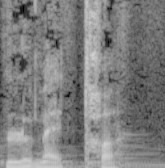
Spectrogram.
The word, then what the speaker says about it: le maître: In French, for reference, it is said as le maître.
